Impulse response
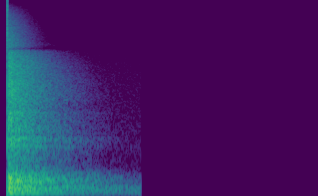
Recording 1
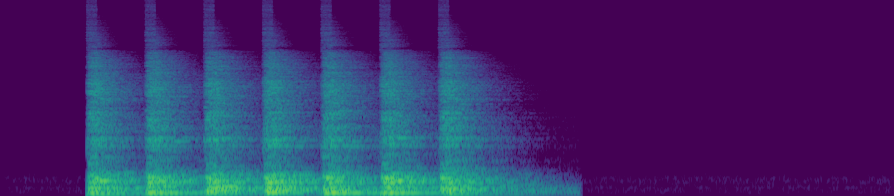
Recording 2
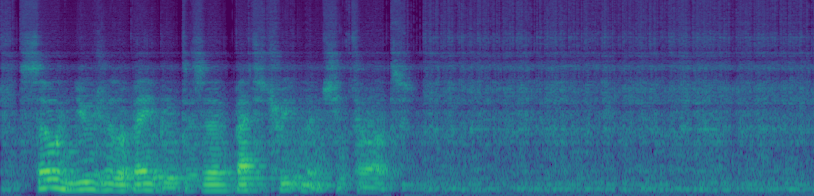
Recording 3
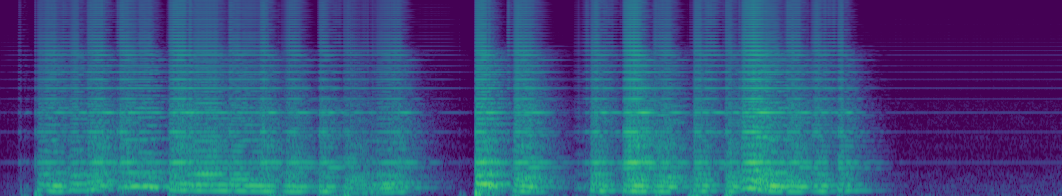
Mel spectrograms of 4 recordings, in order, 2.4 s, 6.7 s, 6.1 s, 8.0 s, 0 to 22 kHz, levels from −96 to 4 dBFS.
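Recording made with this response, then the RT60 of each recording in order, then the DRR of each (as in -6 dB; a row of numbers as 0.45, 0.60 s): 1; 1.1, 0.45, 0.60 s; -19.0, -4.5, 0.0 dB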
